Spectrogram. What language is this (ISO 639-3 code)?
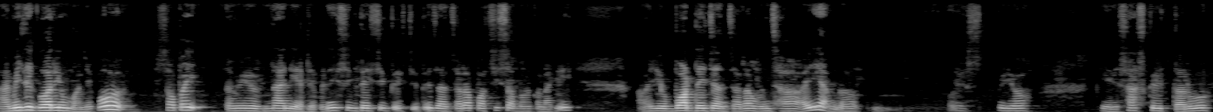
nep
